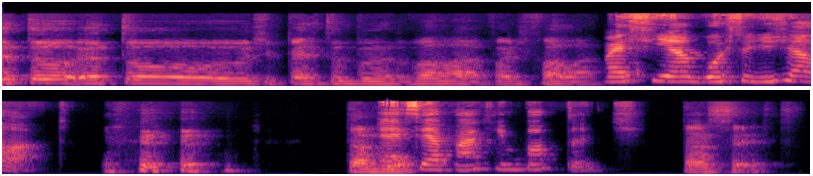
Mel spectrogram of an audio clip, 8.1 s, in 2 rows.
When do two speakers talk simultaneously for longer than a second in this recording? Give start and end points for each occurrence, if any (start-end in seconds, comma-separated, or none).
none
